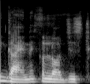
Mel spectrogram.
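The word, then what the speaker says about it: gynecologist: लेते हो तो गायनेकोलॉजिस्ट, यहां पे जी के बाद वाई आने के बाद भी इसको गायनेकोलॉजिस्ट नहीं कहते क्योंकि प्रोनाउंसिएशन डिफिकल्टी होती है गायनेकोलॉजिस्ट बोलने में, तो ये गायनेकोलॉजिस्ट कहते हैं। तो यहां पे याद रखना कि जी का जो प्रोनाउंसिएशन है वो ग है।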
